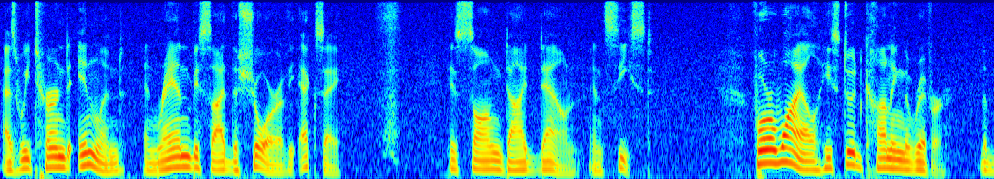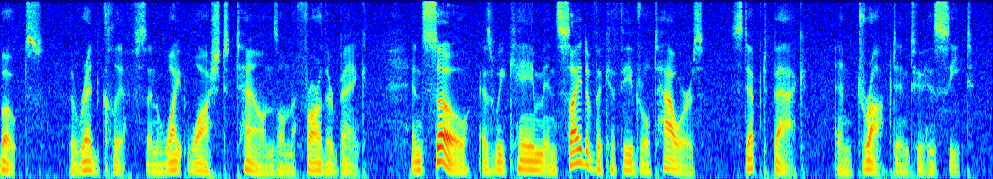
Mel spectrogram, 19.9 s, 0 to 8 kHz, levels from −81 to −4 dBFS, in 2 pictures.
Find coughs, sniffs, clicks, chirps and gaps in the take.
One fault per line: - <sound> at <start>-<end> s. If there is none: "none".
- sniff at 3.7-4.1 s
